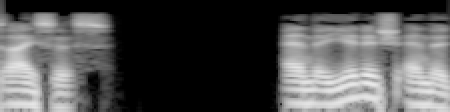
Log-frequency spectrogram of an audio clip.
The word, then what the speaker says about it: Iesous: The Greeks pronounce the name of Christ as Iesous.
